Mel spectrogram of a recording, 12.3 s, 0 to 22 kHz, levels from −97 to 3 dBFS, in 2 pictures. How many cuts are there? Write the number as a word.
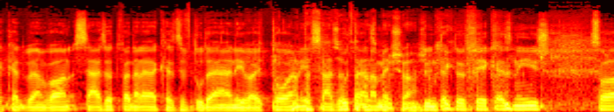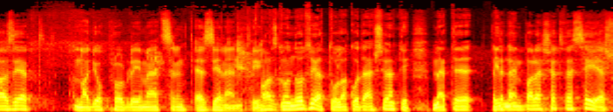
four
